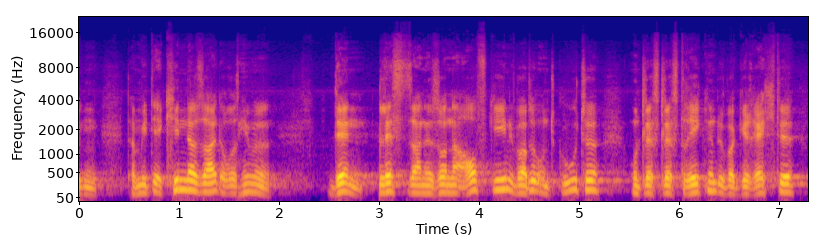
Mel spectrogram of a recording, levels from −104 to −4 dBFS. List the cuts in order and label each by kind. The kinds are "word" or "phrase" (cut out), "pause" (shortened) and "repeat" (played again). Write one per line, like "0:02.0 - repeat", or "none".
0:01.6 - phrase
0:03.0 - word
0:04.5 - word
0:05.8 - repeat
